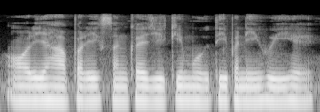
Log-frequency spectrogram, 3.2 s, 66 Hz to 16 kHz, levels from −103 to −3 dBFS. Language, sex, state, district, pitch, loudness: Hindi, male, Uttar Pradesh, Saharanpur, 115 Hz, -15 LUFS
